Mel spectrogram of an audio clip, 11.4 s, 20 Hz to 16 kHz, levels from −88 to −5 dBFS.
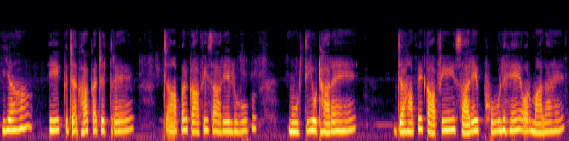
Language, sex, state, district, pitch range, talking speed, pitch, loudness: Hindi, female, Chhattisgarh, Bastar, 205-235 Hz, 120 wpm, 220 Hz, -16 LUFS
